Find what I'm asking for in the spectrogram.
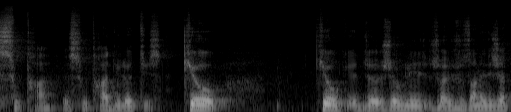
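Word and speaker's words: kyo (今日): Bien qu'il s'écrive avec deux orthographes différentes en japonais classique, kyo au sens de aujourd'hui, ça s'écrit kefu et ça se prononce kyo, et au sens de sutra, ça s'écrit kyau, et ça se prononce aussi kyo.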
